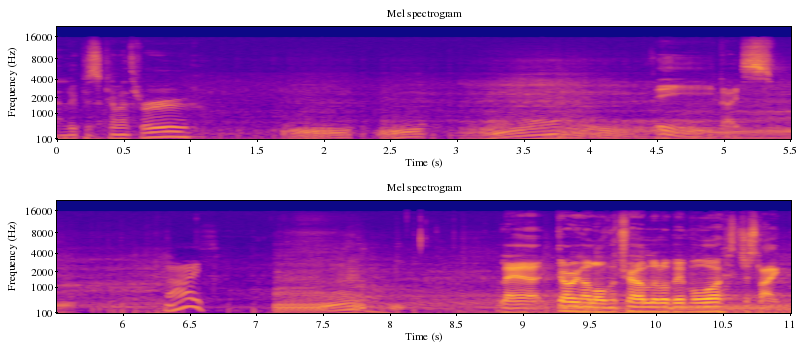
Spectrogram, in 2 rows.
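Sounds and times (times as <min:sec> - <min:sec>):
dirt bike engine revving: 0:01.3 - 0:11.0.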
